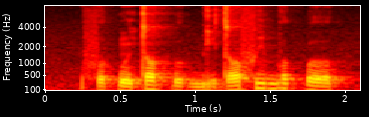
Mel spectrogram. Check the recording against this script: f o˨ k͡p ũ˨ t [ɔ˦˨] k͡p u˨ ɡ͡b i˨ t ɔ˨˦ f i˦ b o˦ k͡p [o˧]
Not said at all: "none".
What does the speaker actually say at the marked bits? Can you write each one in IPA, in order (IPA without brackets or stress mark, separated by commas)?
ɔ˧, o˧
